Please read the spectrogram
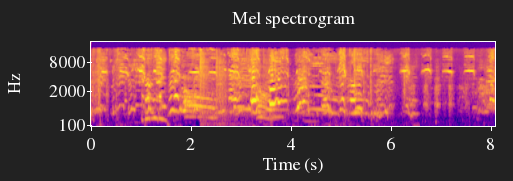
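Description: Several beagles baying and yelping at once, a dense run of overlapping high-pitched calls that thins out over the last couple of seconds.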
